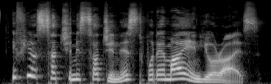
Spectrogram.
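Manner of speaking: high-pitched retort; hammed-up offended woman's voice; challenging wife. Wife challenges misogynist husband.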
